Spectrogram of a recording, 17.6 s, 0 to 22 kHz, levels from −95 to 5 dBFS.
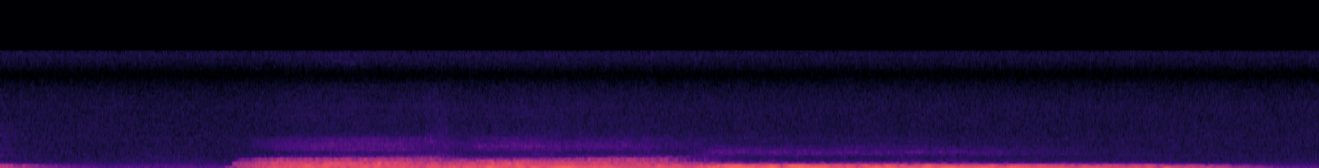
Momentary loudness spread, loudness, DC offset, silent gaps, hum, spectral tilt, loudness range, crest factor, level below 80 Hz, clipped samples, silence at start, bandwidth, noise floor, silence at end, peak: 12 LU; -37 LUFS; under 0.1%; none; none; -9 dB/octave; 8 LU; 14 dB; under -90 dBFS; under 0.1%; 0 s; 15.5 kHz; -69 dBFS; 0.8 s; -22 dBFS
